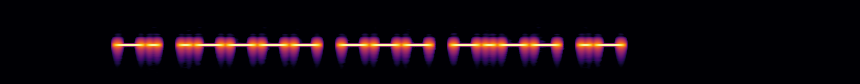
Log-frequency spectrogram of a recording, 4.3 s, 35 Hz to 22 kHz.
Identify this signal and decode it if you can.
Morse code, heard as a keyed tone, about 29 wpm, 700 Hz. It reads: N1OYA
